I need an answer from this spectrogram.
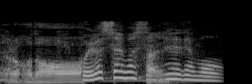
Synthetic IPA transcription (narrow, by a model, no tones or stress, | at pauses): naɾɯ̟hod̪oekːoːiɾaɕːaimaɕɨ̥ane̞d̪e̞mo̞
